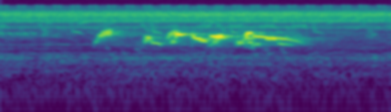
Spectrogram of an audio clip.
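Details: Red-whiskered bulbul used as a decoy from Cao Phong while trapping in Kim Boi, Hoa Binh, Vietnam, singing a quick warbled phrase of sliding, bubbly whistled notes lasting about a second over a steady high insect hiss.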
